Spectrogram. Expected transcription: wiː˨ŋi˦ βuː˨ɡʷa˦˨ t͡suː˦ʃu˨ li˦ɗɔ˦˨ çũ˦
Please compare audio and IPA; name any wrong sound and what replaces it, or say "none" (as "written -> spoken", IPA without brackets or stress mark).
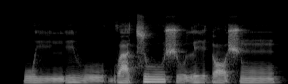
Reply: ç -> ʃ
